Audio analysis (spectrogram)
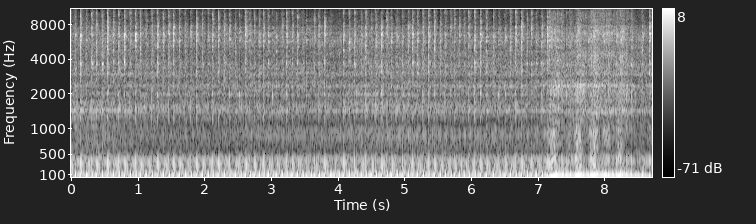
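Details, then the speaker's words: Two-stroke brush cutter run on four-stroke fuel with some makeshift oil added, usually hard to start: fast even buzzing beat at steady pitch, no misses or surging. Normal running. "This tends to be a little bit hard to start, but once it's started, it runs all right."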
